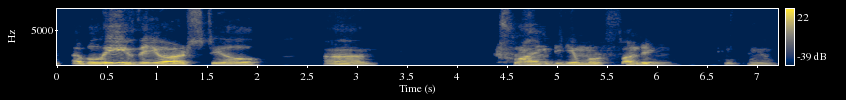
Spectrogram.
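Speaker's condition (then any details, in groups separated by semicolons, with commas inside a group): Spastic quadriplegia cerebral palsy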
